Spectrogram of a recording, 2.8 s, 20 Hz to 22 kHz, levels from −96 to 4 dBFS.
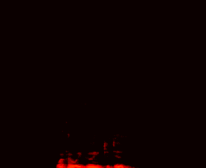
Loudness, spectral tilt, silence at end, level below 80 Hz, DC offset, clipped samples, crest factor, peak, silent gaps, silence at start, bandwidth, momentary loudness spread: -58 LUFS; -9 dB/octave; 1.05 s; under -90 dBFS; under 0.1%; under 0.1%; 16 dB; -44 dBFS; none; 0.75 s; 4.8 kHz; 9 LU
